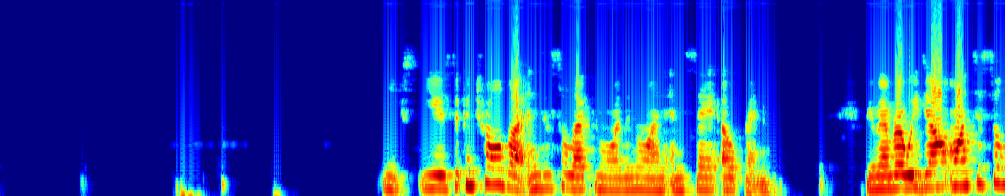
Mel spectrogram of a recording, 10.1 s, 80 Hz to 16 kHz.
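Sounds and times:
soft low thumps: 1.8 - 3.0.

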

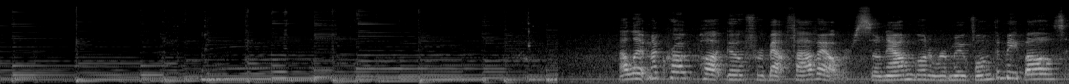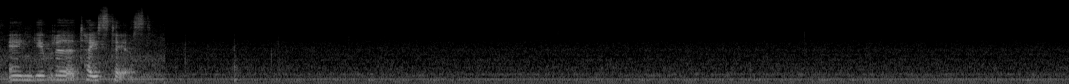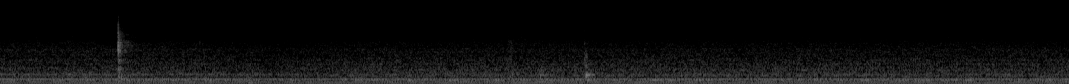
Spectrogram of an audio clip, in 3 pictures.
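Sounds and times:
low hum: 9.4 - 32.0.

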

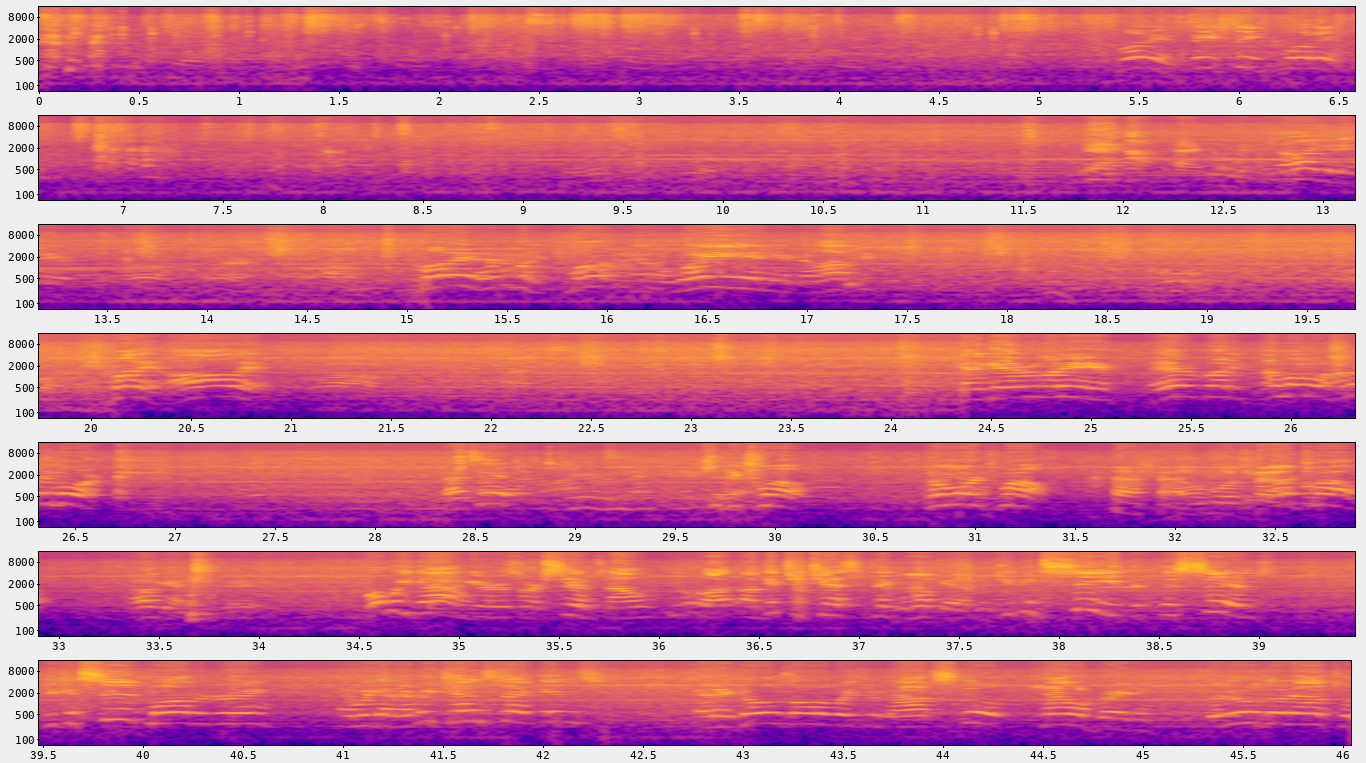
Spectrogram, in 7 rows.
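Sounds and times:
people talking: 0.0 - 23.4, 24.1 - 46.0
machinery humming: 0.0 - 46.0
footsteps crunching on gravel: 0.6 - 9.7.

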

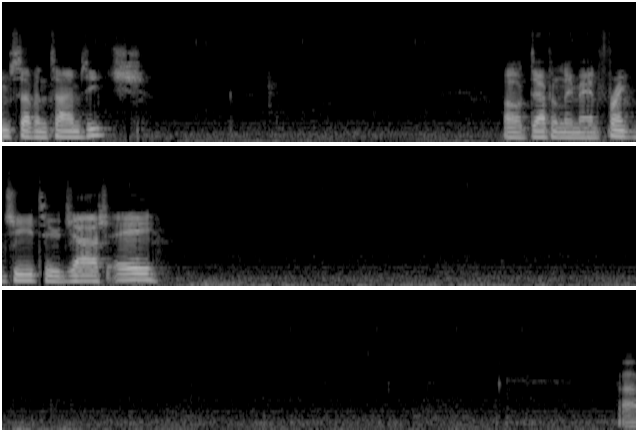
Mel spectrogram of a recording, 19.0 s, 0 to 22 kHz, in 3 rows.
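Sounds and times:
computer mouse clicks: 1.9 - 3.2, 4.0 - 4.4, 8.6 - 8.8, 9.4 - 9.7, 10.6 - 13.1, 13.8 - 18.1.

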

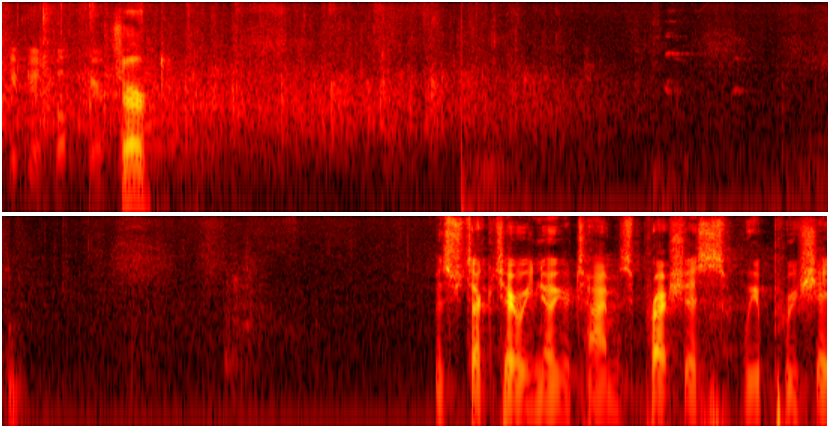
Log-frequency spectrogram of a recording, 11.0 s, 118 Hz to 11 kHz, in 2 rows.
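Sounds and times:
audience applause: 0.0 - 3.9
steady low hum: 3.4 - 11.0.

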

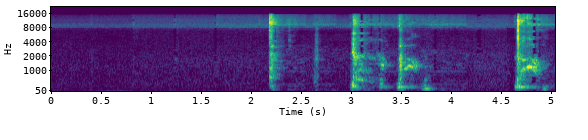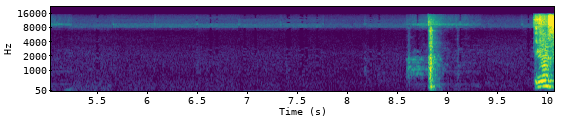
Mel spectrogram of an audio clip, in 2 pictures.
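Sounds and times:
man coughing: 3.0 - 3.9, 4.6 - 5.0.

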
